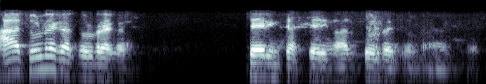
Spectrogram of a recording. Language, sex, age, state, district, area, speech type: Tamil, male, 30-45, Tamil Nadu, Madurai, urban, conversation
